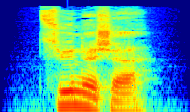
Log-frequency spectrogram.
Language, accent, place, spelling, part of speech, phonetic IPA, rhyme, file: German, Germany, Berlin, zynischer, adjective, [ˈt͡syːnɪʃɐ], -yːnɪʃɐ, De-zynischer.ogg
- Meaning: 1. comparative degree of zynisch 2. inflection of zynisch: strong/mixed nominative masculine singular 3. inflection of zynisch: strong genitive/dative feminine singular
